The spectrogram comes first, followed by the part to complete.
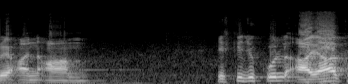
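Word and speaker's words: أنعام: کر دی جائے، وہ یہ ہے کہ لوگ اسے سورہ انعام پڑھتے ہیں، جبکہ یہ ہے سورہ انعام، یہ زیر کے ساتھ نہیں ہے بلکہ یہ زبر کے ساتھ ہے، تو اس کا صحیح تلفظ ہوگا سورہ انعام۔ اس کی جو کل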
